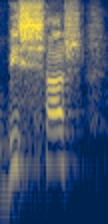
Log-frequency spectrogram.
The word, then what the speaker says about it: বিশ্বাস: কিন্তু বিশ্বাস, এখানে তালব্যস্ব 2টা। কারণ কি? শব্দের মাঝখানে বফলা আছে, যার সাথে আছে ওই বর্ণটা দ্বিত্ব উচ্চারিত হবে।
